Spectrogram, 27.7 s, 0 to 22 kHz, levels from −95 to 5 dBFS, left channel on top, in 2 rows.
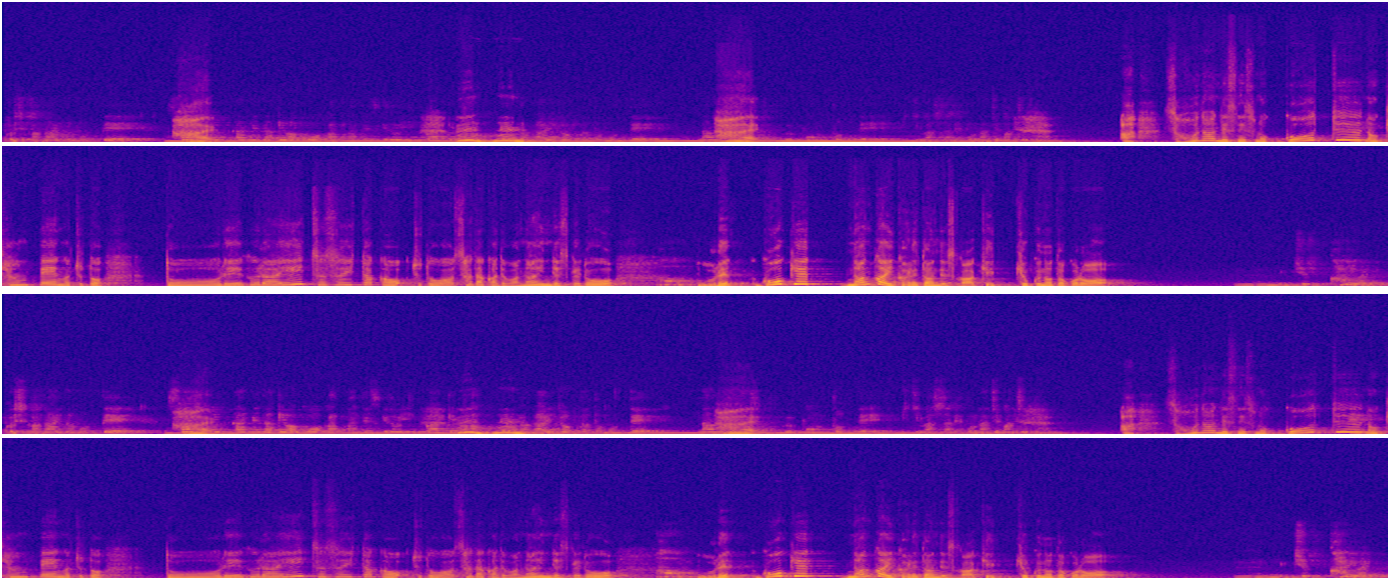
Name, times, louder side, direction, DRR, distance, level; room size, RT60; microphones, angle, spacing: voice 1, 0.0-6.5 6.9-8.8 9.1-10.4 13.5-13.8 20.4-20.8 26.2-27.6, right 1 dB, 50° right, 1 dB, 5.4 m, -41 dB
sound 1, 1.6-10.6, left 5 dB, 65° left, 2.2 m, -42 dB
voice 2, 1.7-2.1 4.5-5.2 7.1-7.6 11.2-15.2 15.5-20.4 20.8-22.0 22.2-24.9, left 2 dB, 35° left, 15 dB, 1.1 m, -27 dB
28.5 x 24.0 x 8.3 m, 0.92 s
head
